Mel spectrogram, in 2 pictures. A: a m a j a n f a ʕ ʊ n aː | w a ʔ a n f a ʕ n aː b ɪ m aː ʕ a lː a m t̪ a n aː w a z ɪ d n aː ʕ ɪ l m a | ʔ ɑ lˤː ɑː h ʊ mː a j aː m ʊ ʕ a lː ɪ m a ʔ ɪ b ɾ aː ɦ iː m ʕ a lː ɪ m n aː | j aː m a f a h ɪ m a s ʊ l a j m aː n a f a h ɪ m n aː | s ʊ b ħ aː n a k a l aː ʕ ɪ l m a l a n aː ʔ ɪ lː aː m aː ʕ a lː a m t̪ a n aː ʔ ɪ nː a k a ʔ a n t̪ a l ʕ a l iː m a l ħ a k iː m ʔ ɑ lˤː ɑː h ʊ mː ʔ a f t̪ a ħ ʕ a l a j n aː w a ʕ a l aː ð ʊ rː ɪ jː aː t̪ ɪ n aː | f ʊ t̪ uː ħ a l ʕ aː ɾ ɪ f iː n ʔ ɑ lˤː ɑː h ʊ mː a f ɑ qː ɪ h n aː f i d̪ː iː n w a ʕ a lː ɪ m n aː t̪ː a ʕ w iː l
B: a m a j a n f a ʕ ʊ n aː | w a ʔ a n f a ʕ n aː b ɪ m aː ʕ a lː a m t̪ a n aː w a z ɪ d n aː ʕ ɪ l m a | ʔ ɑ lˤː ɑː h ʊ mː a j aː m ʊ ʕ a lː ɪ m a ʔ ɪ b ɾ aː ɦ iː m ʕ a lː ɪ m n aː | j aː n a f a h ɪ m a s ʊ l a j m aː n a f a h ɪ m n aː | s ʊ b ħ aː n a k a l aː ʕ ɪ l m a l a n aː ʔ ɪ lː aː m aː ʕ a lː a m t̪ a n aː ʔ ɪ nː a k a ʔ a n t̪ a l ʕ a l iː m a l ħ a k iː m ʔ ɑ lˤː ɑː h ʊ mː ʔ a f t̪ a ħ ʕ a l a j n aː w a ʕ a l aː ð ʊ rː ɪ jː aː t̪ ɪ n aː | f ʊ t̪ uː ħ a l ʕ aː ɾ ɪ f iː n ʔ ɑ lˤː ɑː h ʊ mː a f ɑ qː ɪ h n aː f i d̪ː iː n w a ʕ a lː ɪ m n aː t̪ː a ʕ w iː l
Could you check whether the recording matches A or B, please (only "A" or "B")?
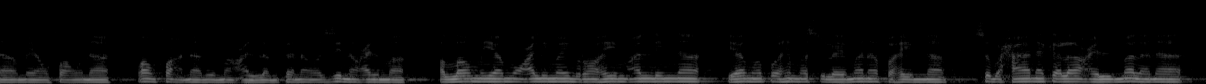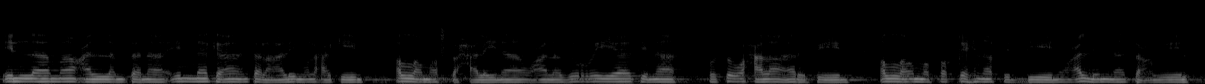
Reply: A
